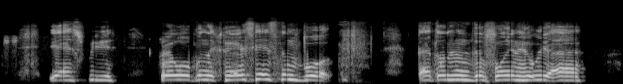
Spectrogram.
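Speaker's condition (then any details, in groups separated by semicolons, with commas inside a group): Cerebral palsy; secondary scoliosis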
